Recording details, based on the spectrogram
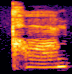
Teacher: Le T, c'est comme un T français expiré.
